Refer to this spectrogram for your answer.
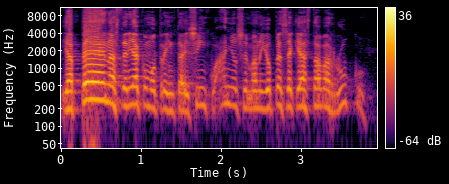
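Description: A man's voice: sits high, quick pace. A middle-aged man, preaching a sermon in a joking, storytelling way. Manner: jokey, storytelling preacher, playful. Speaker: pastor.

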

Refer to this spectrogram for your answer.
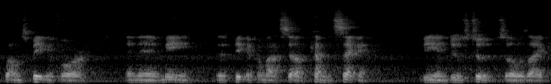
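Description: A man with a Bay Area accent, a rapper talking casually in an interview, laid-back and rambling, often trailing off quietly. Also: on the low side, little pitch movement, brisk, echoey room, slight background noise. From Oakland, California. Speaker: guest rapper.

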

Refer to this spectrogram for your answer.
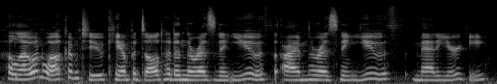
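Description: A woman's voice: medium pitch, brisk, over music. A woman co-hosting a podcast in casual, conversational chat. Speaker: podcast co-host.

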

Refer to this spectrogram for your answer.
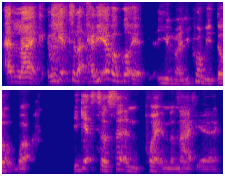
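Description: A man's voice: on the high side, animated, brisk, a bit bright, far from the mic, highs cut off. A young man with a London roadman accent telling anecdotes in casual slangy banter.

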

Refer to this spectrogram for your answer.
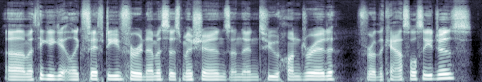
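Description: A man's voice: medium pitch, steady tone, moderate pace, dark tone, smooth, no echo, clean studio sound. A man co-hosting a casual gaming podcast, rambling with many fillers and plenty of enthusiasm. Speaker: podcast co-host.

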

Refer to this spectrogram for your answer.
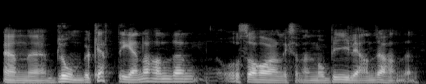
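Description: A man's voice: on the low side, steady tone, creaky. A man chatting casually on a podcast, swearing freely and telling a story with plenty of restarts. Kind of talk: casual chat. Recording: dull lo-fi audio.

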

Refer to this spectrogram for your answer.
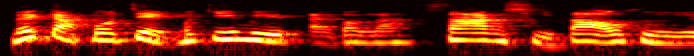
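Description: A man, telling history stories in a casual, animated chat. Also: sits high. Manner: animated, fast storytelling with quick asides. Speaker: guest storyteller on history.

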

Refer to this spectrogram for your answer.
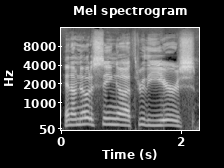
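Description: A man's voice: high voice, little pitch movement, measured pace, clear, resonant tone, no echo, clean studio sound. A middle-aged man hosting a sports betting podcast, a bit out of breath and rambling off on tangents in casual solo chat. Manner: rambling, self-deprecating, goes off on tangents.

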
